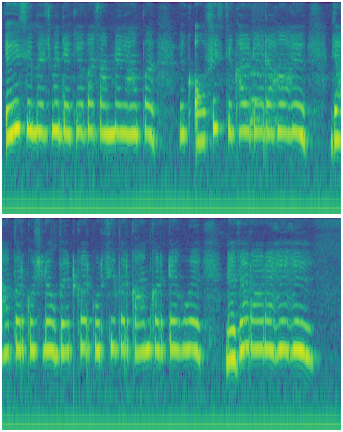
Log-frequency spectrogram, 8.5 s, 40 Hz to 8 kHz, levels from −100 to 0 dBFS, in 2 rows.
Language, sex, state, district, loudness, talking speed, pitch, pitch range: Hindi, female, Rajasthan, Jaipur, -17 LUFS, 200 wpm, 300 Hz, 290-310 Hz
